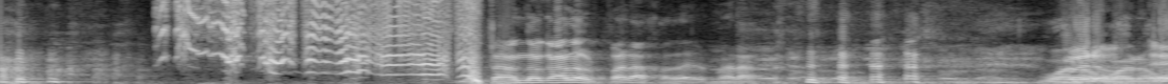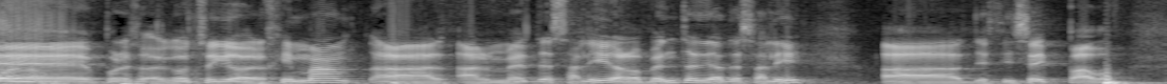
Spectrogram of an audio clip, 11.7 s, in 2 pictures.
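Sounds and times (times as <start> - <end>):
speech: 0.1 - 0.3, 2.4 - 11.6
person whistling loudly: 0.8 - 2.4
laughter: 3.8 - 5.1.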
